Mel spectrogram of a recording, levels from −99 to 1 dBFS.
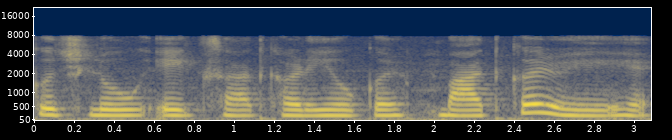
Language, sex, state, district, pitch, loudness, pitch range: Hindi, female, Jharkhand, Garhwa, 200 Hz, -14 LUFS, 195-205 Hz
